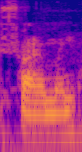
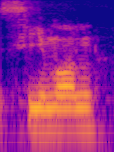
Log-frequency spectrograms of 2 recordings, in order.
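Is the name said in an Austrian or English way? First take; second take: English; Austrian. First: The name has an English pronunciation. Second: The name has an Austrian German pronunciation. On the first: This is how English speakers say it. "it's totally fine when you say Simon" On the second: This is how it is said at home. "in Austria you say Simon"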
